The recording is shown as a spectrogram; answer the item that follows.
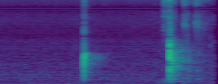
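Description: Two short, sharp plopping clicks, a little under a second apart, the second slightly louder, each dying away quickly.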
